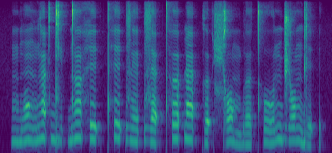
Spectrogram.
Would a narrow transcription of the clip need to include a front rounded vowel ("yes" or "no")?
yes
